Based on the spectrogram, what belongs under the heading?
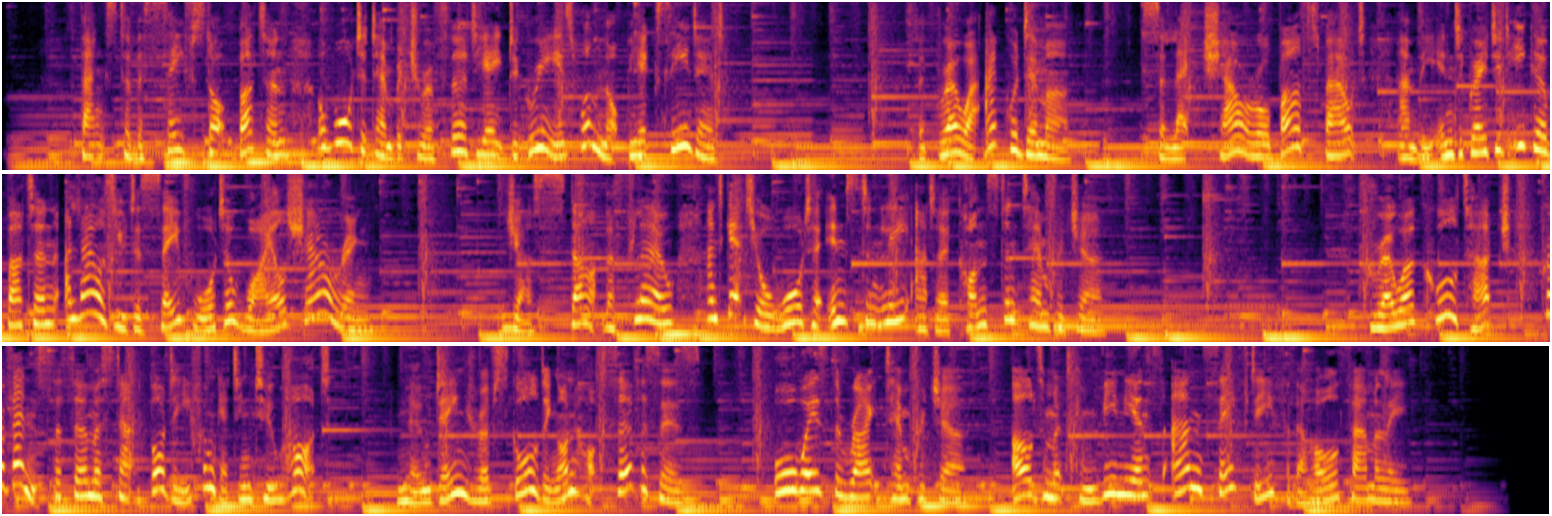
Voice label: voice artist image film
